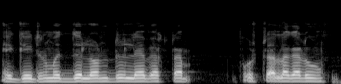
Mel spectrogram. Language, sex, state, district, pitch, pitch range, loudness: Bengali, male, Assam, Hailakandi, 145 Hz, 140-145 Hz, -16 LUFS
